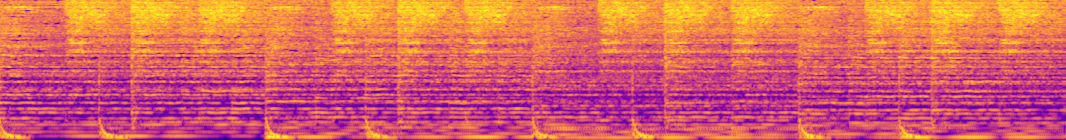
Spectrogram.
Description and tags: Heavy Dance Loop
Electronic dance synth thing. Loop was created by me with nothing but sequenced instruments within Logic Pro X.
groovy, song, electronic, heavy, electric, edm, dance, music, loop, epic, loops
